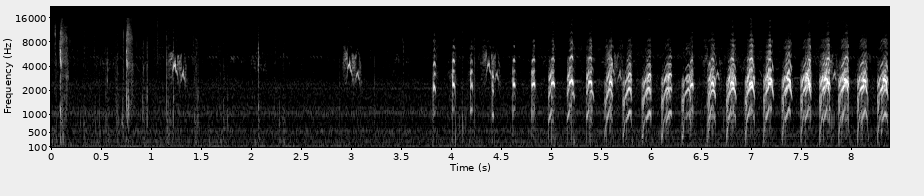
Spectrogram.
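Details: Osprey calling at a nest in Charlo, Montana, 11 July 2018, morning, via nest cam: a few isolated squeaks, then a long accelerating series of shrill repeated chirps that grows louder toward the end.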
